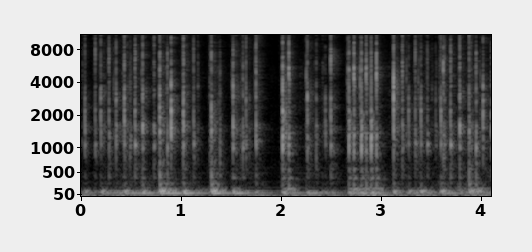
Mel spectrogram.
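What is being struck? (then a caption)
Plastic mechanical keyboard. A white compact Ducky Miya Pro plastic mechanical keyboard with plastic keycaps is typed on continuously with the fingertips of both hands. The result is a fast, uneven stream of bright, clicky key strikes with a low thocking undertone and very short decay.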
